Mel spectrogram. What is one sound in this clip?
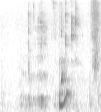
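A woman sips water from a bottle.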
